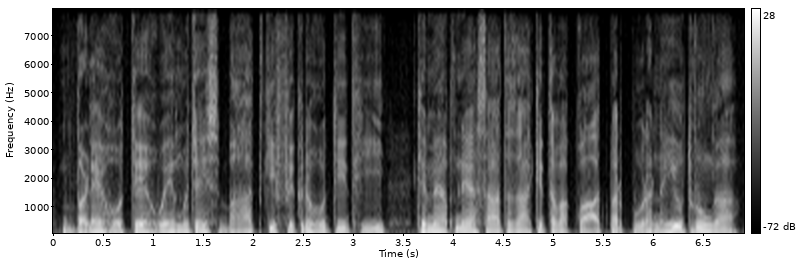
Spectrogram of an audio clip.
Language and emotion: Urdu, fearful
